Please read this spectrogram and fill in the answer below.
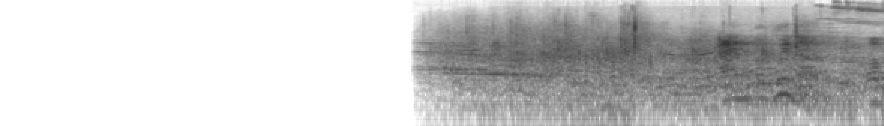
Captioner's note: applause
